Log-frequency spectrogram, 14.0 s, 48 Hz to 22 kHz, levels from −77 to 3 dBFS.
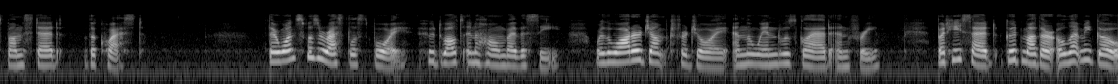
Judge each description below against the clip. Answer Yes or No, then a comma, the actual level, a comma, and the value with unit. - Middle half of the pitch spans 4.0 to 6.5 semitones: Yes, average, 4.7 semitones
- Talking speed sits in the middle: Yes, average, 165 wpm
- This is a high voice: Yes, high, 215 Hz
